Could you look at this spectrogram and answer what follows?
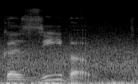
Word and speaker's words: gazebo: the name is gazebo the first sound is the relax uh then you have the long e gazi bow use the long o like know and go gazebo the stress is on the second syllable gazebo this is a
